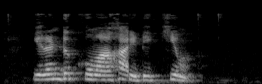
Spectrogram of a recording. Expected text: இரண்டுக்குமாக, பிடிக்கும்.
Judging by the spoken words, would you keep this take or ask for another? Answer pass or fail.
pass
